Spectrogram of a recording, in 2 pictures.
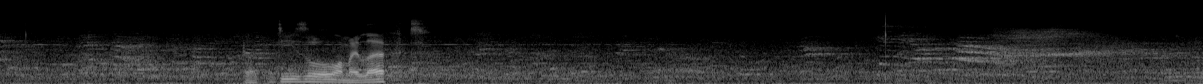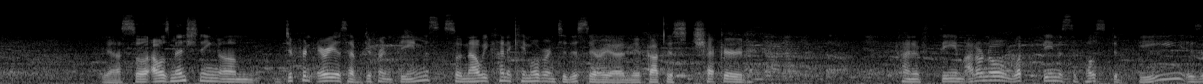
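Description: Many people chatter and murmur softly in a large echoing hall.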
